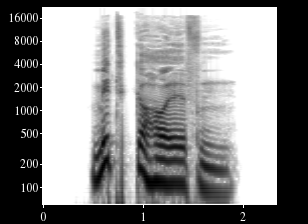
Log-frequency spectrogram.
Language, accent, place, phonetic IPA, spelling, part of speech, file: German, Germany, Berlin, [ˈmɪtɡəˌhɔlfn̩], mitgeholfen, verb, De-mitgeholfen.ogg
- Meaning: past participle of mithelfen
